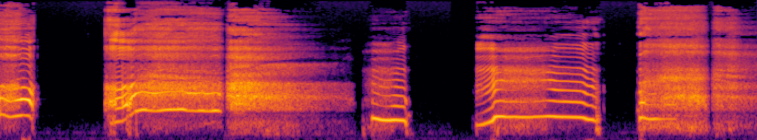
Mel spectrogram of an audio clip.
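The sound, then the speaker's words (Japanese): A woman yawns aloud several times in a row in a church confession room, each yawn a long voiced breath that swells in pitch and then sinks away, separated by brief pauses of silence. “困っている人がいないのはとてもいいことなんだけれど、あまりに暇で、その懺悔室で一人思わずあくびを漏らしてしまう私がいた。”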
